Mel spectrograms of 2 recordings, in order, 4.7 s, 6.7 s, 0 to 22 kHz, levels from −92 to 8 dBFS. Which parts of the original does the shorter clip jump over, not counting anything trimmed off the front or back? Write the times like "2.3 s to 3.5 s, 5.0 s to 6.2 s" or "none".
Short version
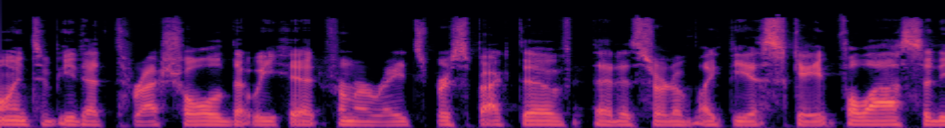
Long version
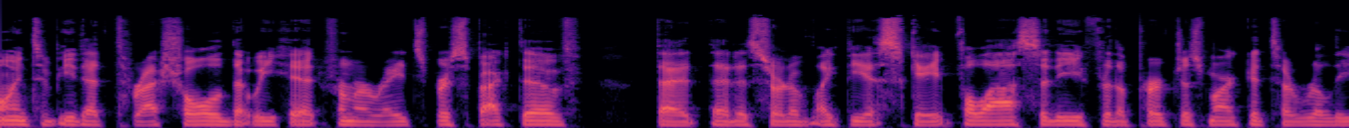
2.9 s to 3.5 s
